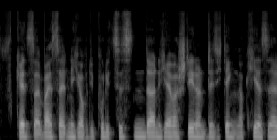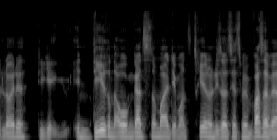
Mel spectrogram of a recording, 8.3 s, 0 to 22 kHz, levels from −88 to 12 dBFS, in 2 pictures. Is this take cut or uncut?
cut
